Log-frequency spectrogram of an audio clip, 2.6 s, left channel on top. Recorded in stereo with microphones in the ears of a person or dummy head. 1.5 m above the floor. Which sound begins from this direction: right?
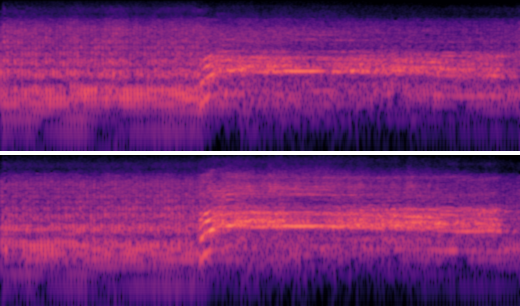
A scream, at 1.0 s.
